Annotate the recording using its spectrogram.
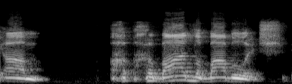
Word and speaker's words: Chabad Lubavitch: Really quick, can I just say, Chabad Lubavitch is how you say that.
